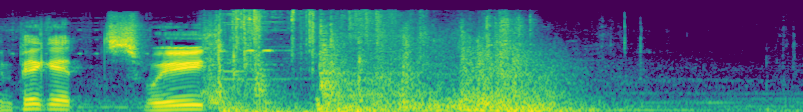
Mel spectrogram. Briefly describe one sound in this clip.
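A heavy metal door slides open with a loud rumble.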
